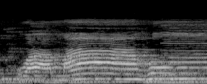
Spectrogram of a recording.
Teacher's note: Jadi nggak terlalu rapat bibirnya karena ifa ya, jadi samar. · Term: ifa syafawi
